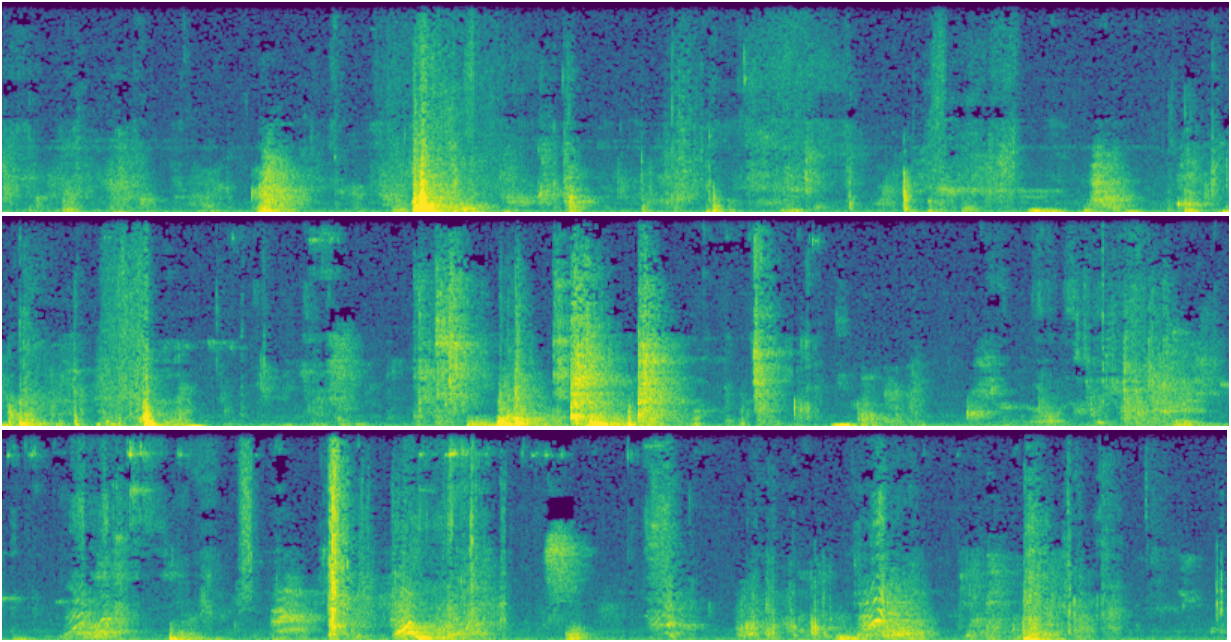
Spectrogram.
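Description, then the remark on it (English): A chair scrapes and bumps as counsel shifts it back into place, a series of irregular knocks, thuds and short drags, with faint room noise between them. “Glad you put that chair back, counsel.”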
